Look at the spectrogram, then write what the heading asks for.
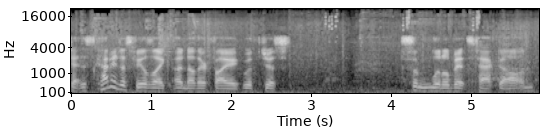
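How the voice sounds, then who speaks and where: A man's voice: medium pitch, a little slow, soft background music. A man giving casual co-commentary on a video game in a conversational way. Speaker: let's play co-commentator.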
